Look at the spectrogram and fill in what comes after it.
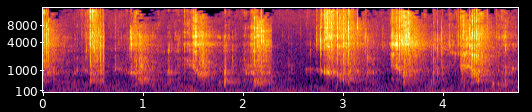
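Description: Mouth crunching and chewing crispy roast pork skin, a string of sharp, irregular crunches about two a second.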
